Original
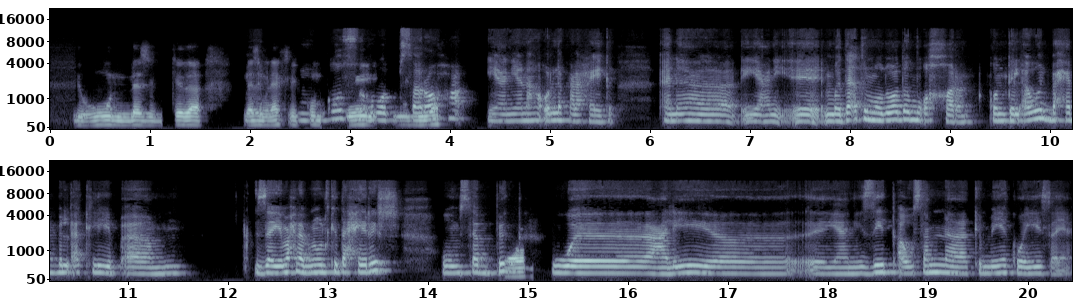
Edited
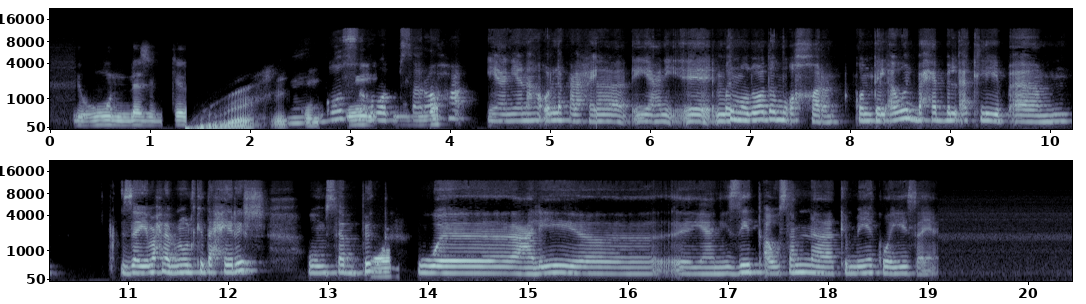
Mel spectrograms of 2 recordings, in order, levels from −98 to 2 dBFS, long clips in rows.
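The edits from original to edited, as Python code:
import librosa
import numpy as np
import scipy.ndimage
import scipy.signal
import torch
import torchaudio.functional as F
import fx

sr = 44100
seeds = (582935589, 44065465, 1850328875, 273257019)

y = fx.edit(x, sr, fx.tape_start(start_s=1.35, length_s=1.6),
    fx.clip_gain(start_s=3.48, length_s=0.32, db=-8.5),
    fx.cut(start_s=5.46, length_s=1.09),
    fx.cut(start_s=7.89, length_s=0.25), tone=tone)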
